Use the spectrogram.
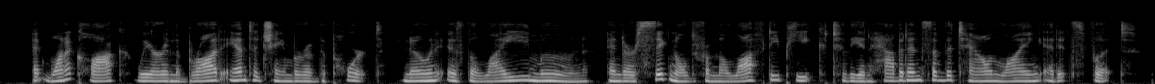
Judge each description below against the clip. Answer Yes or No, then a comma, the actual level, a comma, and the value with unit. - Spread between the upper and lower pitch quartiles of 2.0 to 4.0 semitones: Yes, average, 3.3 semitones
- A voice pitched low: No, medium, 160 Hz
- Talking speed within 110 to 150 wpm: No, average, 175 wpm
